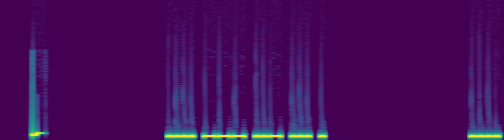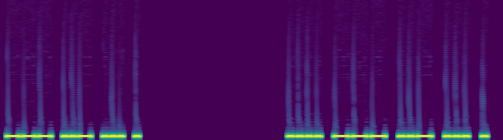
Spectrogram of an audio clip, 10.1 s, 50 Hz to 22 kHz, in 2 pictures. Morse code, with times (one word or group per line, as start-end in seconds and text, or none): 1.7-3.2 HOUSE
4.7-6.4 HOUSE
7.9-9.9 HOUSE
